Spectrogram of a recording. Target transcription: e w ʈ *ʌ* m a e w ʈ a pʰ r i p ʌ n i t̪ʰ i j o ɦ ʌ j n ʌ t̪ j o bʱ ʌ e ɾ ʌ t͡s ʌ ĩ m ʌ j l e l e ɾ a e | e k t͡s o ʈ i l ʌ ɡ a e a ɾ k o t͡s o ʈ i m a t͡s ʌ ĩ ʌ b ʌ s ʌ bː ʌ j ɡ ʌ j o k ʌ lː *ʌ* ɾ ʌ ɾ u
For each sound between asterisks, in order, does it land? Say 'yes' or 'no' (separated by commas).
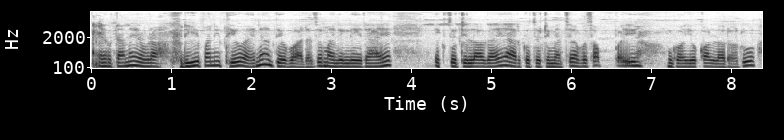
no, yes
